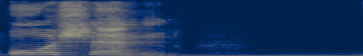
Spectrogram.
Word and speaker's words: ocean: उसी तरह से next example OCEAN ओशन, OCEAN ओशन, ठीक है।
